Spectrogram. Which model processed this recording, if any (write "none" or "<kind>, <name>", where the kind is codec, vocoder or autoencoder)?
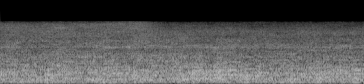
codec, SNAC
